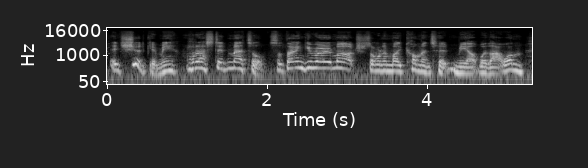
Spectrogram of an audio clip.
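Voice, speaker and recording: Animated, high-pitched man chatting on stream. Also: normal speed, husky. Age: middle-aged. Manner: exuberant, peppered with playful catchphrases. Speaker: YouTube gaming host. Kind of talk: casual gaming stream chat. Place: indoor home streaming setup, seated.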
